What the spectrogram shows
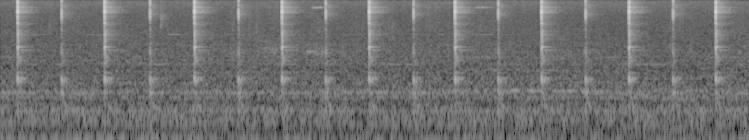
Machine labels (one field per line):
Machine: valve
